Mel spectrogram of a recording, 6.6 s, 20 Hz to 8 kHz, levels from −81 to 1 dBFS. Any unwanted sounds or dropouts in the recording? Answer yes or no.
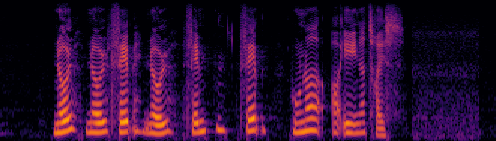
no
